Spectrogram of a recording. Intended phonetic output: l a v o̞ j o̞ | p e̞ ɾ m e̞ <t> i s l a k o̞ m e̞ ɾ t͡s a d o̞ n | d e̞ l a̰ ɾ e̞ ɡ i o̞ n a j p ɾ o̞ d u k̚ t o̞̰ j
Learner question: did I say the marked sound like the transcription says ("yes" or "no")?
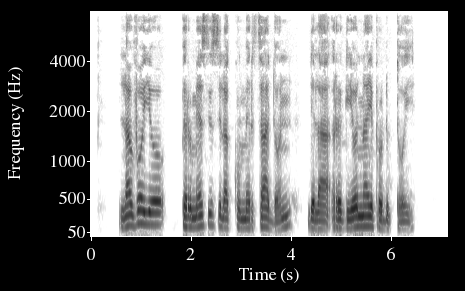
no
